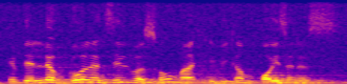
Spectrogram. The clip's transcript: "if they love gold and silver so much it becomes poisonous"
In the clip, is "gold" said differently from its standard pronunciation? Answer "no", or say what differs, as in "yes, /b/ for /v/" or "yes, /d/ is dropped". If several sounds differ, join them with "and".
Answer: yes, /d/ is dropped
